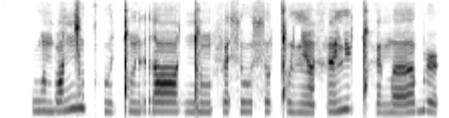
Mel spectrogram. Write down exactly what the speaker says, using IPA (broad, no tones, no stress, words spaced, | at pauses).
wõbɑŋ͡ǀo kʷʰiǃũ rɑː ŋ͡ǃũ fœsuso ǃulʲɑ̃ xœ̃ lʲə˞ǃʰœmʌːbə˞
